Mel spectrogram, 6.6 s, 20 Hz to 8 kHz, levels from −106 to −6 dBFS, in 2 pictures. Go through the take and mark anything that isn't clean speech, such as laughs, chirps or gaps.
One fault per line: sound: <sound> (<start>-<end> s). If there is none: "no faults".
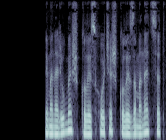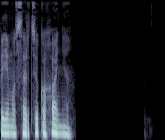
no faults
